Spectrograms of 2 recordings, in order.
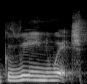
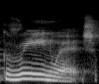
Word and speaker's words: Greenwich: then we don't have Greenwich in London or Greenwich palace you know the palace of the Tudors which no longer exists today so no we don't have green which we have Greenwich then the surname I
